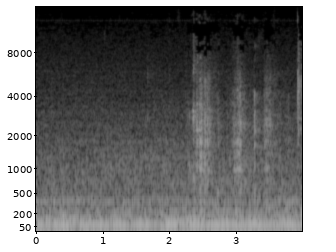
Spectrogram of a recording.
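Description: A person tasting salsa off a spoon: quiet mouth and eating sounds, with a few soft short noises about two and a half and three seconds in, over a low steady room hum.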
